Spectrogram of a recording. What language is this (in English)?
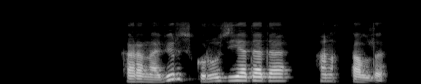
Kazakh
